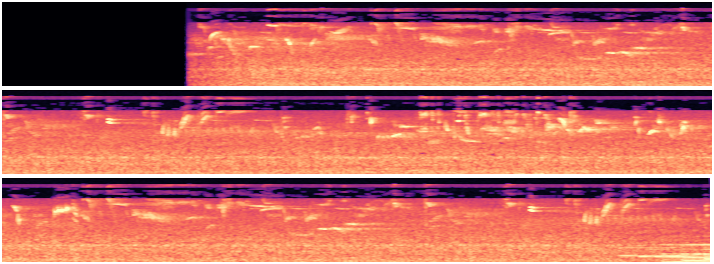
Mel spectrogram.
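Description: Silence for about the first two seconds, then several birds chirping and singing in many short, quick calls over a steady background hiss of outdoor ambience.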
